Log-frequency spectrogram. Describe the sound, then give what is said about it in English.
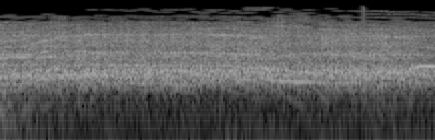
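A large concert crowd cheers and whoops loudly and continuously, a dense roar of voices and scattered yells that holds steady throughout without a break. “And so far, one of the best crowds.”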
